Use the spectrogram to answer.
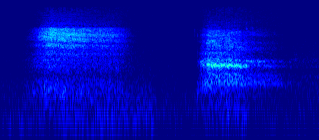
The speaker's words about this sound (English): Let's all take a deep breath for a minute. Ready?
